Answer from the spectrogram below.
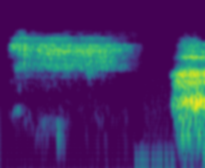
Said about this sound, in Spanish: Respiro.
